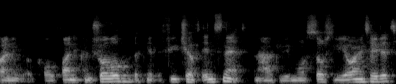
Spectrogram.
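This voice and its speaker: This man's voice is somewhat breathy. He speaks with a slight Danish accent. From Denmark. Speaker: innovation foundation researcher. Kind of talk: webinar presentation. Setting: video call webinar. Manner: hesitant, many fillers.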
